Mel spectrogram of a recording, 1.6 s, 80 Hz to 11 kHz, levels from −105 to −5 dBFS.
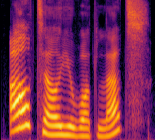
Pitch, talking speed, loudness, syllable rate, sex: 245 Hz, 195 wpm, -17 LUFS, 3.7 syllables/s, female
